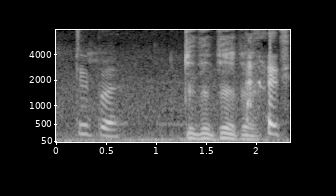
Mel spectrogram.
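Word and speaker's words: Durbuy: Dubois. Well pronounced.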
